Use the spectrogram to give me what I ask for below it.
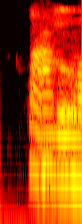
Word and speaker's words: Clio: Linden Road in Silo, right? S-L-I-O, Michigan? – Clio. – No, Clio. It's C-L-I-O. – C-L-I-O 48420, correct? I mispronounced that.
